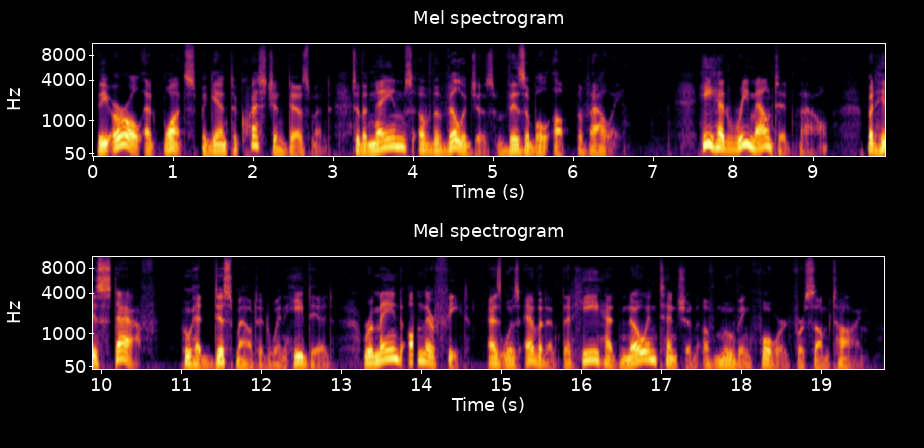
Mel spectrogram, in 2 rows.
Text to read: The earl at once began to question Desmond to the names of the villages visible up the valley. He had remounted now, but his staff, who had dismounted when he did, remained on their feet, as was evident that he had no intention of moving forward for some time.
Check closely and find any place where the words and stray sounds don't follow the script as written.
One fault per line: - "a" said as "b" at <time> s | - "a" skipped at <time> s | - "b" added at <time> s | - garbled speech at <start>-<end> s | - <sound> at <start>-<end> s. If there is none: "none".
- dropout at 13.9-14.0 s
